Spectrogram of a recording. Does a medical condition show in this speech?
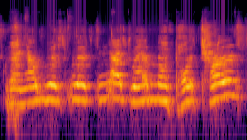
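Yes: brain injury.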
